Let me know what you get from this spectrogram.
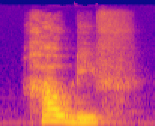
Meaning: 1. a fast-fingered, crafty thief 2. a clever crook, hustler
- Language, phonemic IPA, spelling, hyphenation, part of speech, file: Dutch, /ˈɣɑu̯.dif/, gauwdief, gauw‧dief, noun, Nl-gauwdief.ogg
